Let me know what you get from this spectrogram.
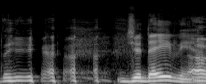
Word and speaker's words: Jadeveon: They traded Jadeveon Clowney, and J.J. Watt got injured. – Wait, they traded who? – Jadeveon Clowney. – Jadeveon? Stop. – Jadeveon.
